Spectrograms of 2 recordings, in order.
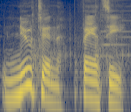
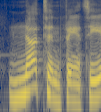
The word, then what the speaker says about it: Nutton Fancy: On your website, you have me listed as Newton Fancy. It's Nutton Fancy, as in the Nutton Fancy project.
